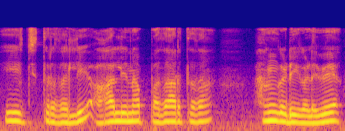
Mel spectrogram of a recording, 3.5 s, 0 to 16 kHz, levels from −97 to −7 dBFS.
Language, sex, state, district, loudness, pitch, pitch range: Kannada, male, Karnataka, Bangalore, -14 LUFS, 190 Hz, 175-200 Hz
